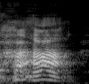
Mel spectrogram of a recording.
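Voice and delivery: a short loud laugh, ha ha; real laugh. Real, not acted. Cook laughing at her own joke to the viewers, loud laughter.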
